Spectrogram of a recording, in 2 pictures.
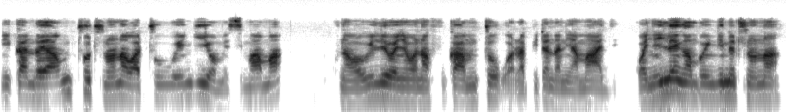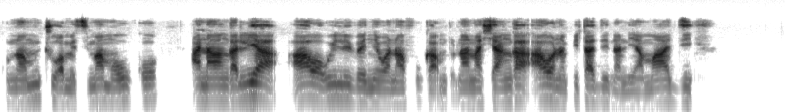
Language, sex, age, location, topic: Swahili, male, 18-24, Kisii, health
